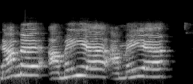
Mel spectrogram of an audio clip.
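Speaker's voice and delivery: put-on very high-pitched child's shout, calling out. A grandmother retells her granddaughter calling from down the street; imitating a child shouting. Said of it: "you could hear her shouting".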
